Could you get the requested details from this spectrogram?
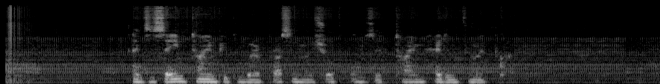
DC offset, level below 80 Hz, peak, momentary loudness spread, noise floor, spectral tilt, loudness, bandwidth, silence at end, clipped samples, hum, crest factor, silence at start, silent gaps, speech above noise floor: under 0.1%; -58 dBFS; -4 dBFS; 26 LU; -50 dBFS; -4.5 dB/octave; -29 LUFS; 16.5 kHz; 0 s; under 0.1%; none; 26 dB; 0.05 s; none; 22 dB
